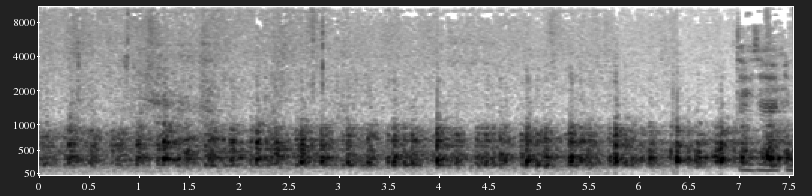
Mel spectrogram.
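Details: Rapid whooshing galloping beats, roughly 130 to 140 a minute, from a fetal monitor: the baby's heartbeat during active labour, cervix five centimetres dilated, contractions about every four minutes.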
